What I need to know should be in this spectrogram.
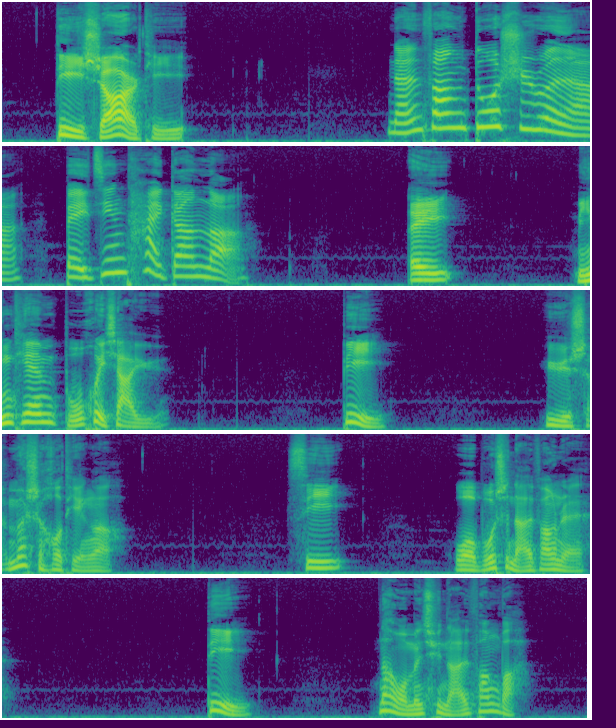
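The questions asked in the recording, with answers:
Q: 南方多湿润啊,北京太干了。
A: D: 那我们去南方吧。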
